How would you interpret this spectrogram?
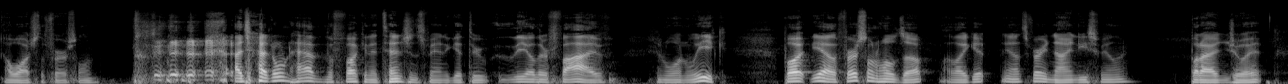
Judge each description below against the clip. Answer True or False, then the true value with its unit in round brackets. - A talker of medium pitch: False (115 Hz)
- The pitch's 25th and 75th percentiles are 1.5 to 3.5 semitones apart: False (4.8 semitones)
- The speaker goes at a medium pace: True (185 wpm)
